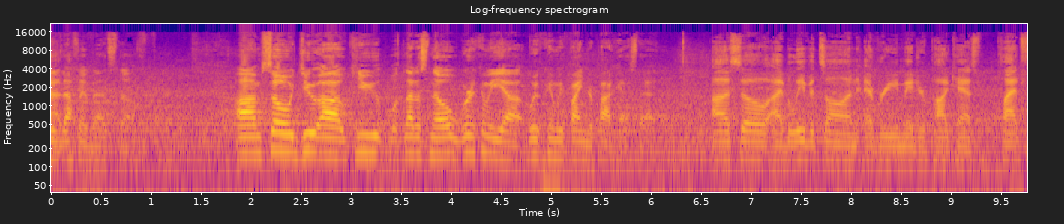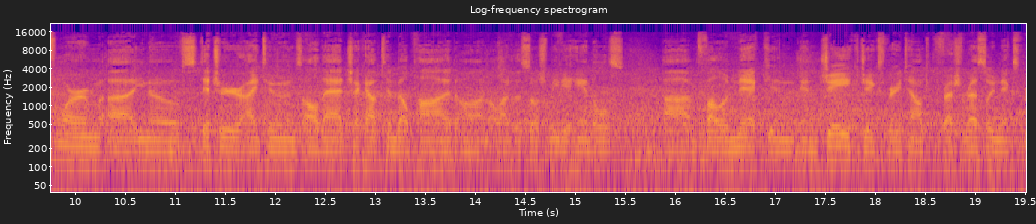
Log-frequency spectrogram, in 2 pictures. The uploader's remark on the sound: LIVE from Galaxycon!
